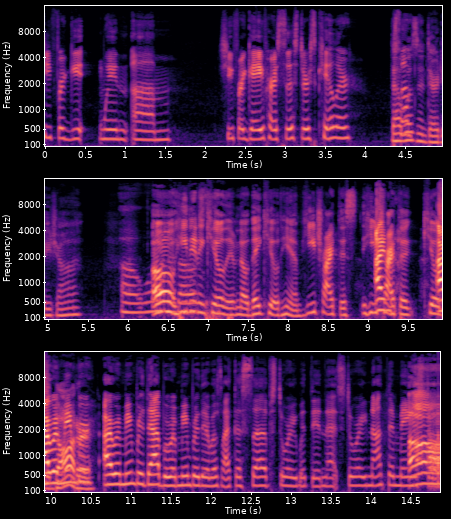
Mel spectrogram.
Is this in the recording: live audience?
no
